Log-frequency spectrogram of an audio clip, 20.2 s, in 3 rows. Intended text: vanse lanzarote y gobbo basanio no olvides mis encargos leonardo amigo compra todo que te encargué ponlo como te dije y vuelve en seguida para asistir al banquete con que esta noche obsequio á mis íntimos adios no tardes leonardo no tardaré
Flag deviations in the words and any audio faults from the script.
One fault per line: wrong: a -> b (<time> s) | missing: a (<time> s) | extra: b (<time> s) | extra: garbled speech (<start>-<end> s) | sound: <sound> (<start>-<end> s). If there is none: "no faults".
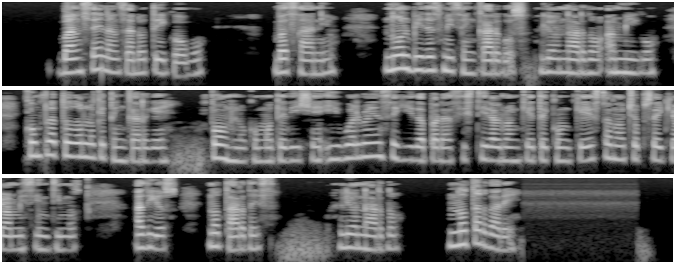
extra: lo (7.5 s)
